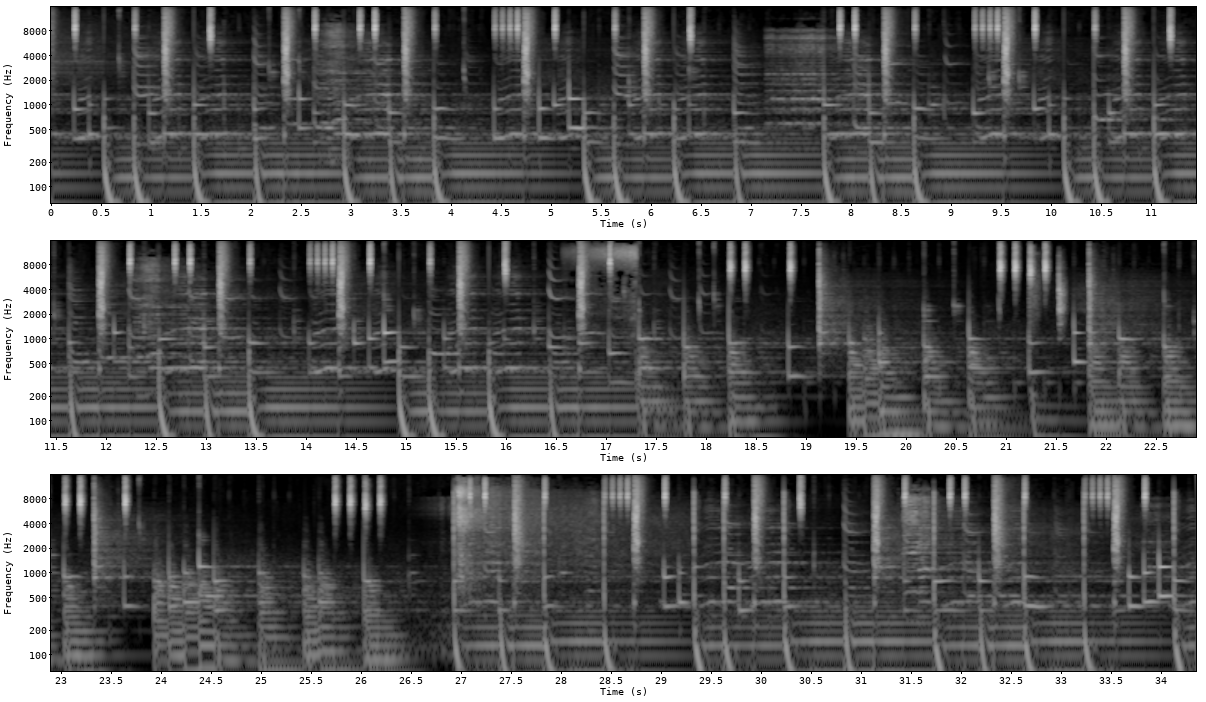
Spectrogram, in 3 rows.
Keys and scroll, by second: 3.2 ctrl+t, 32.4 ctrl+BackSpace, 32.9 alt+BackSpace, 33.4 ctrl+d.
